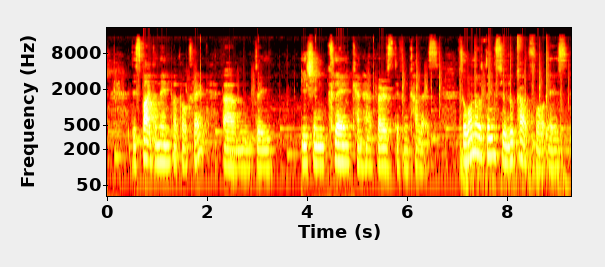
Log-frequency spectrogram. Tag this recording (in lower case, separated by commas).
speech, music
